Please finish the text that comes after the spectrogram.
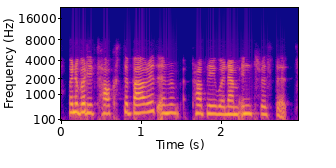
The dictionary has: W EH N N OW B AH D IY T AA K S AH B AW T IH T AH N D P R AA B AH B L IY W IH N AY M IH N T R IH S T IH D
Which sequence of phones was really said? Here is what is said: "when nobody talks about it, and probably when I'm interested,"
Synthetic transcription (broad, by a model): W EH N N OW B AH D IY T AA K S AH B AW T IH T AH N P R AA B AH B L IY W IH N AY M IH N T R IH S T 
